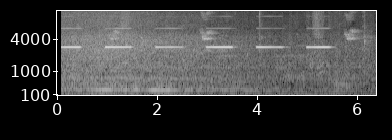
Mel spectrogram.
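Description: Reversing beeper of a homemade solar-powered electric vehicle built on a mobility scooter: six even, high-pitched beeps, one a second, each about half a second long, as the vehicle backs out. A low hum runs under the first few beeps.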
